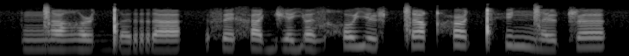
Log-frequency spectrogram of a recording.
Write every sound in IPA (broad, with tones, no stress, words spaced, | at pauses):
ŋ͡ǀa˩ʁə˞˩ ɡ͡ǃɐ˩ra˩ | fɛ˩xa˩d͡ʒɛ˩ jɐ˩zχo˥ je˩ʂǀɛ˥qʰə˞˥ ǃʰɪ˥ ŋ͡ǀɛ˩ʈ͡ʂɐ˥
